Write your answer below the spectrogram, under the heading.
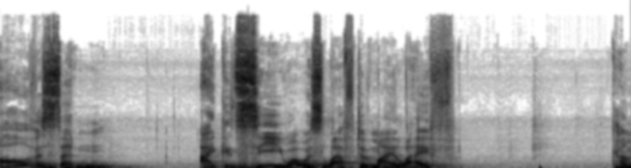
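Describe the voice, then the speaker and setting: A woman talks with ordinary pitch variation. Audible room echo and noticeable background noise are present. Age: 60s. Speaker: motivational speaker, cancer survivor. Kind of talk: inspirational talk.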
